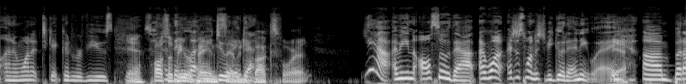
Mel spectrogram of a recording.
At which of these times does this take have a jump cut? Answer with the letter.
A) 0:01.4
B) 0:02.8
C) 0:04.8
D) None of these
C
